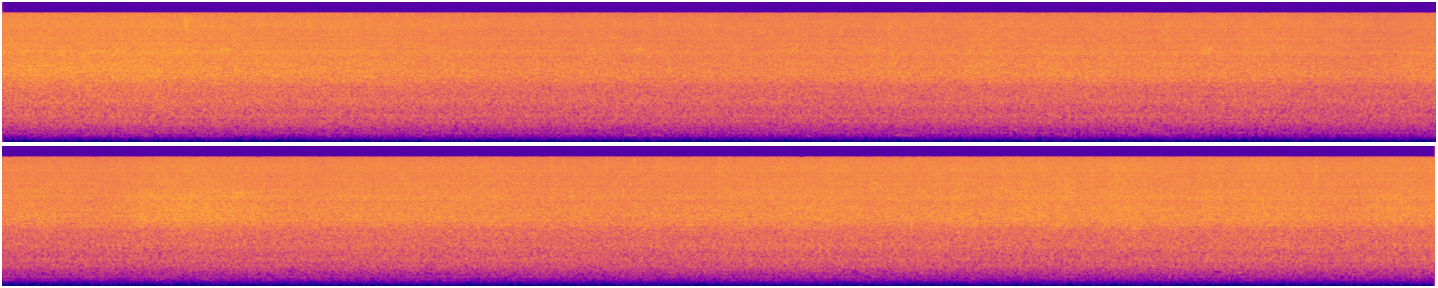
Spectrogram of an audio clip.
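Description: Heavy typhoon rain pouring down in a dense, steady hiss, swelling slightly about halfway through.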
